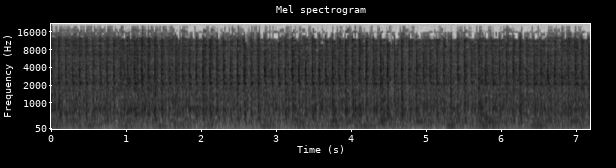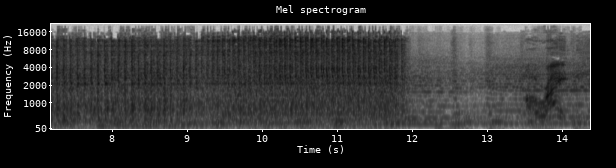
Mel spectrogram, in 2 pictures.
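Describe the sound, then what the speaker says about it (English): Singer Heavy Duty serger stitching through stacked layers of denim, a loud steady mechanical whir with fast rhythmic needle chatter that runs without a break, then stops abruptly near the end as a voice begins. "let's see how many layers the Serger Heavy Duty can sew through."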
